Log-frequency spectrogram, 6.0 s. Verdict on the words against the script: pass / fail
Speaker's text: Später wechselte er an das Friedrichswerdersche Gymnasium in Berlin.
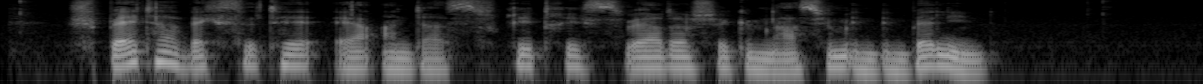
fail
